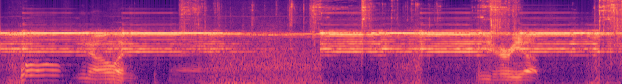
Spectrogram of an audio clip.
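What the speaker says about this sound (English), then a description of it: "This false alarm is inconvenient." A building fire alarm in an apartment blares continuously with a loud, piercing electronic tone, close by, while someone talks over it and a brief quieter gap interrupts the sound midway.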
